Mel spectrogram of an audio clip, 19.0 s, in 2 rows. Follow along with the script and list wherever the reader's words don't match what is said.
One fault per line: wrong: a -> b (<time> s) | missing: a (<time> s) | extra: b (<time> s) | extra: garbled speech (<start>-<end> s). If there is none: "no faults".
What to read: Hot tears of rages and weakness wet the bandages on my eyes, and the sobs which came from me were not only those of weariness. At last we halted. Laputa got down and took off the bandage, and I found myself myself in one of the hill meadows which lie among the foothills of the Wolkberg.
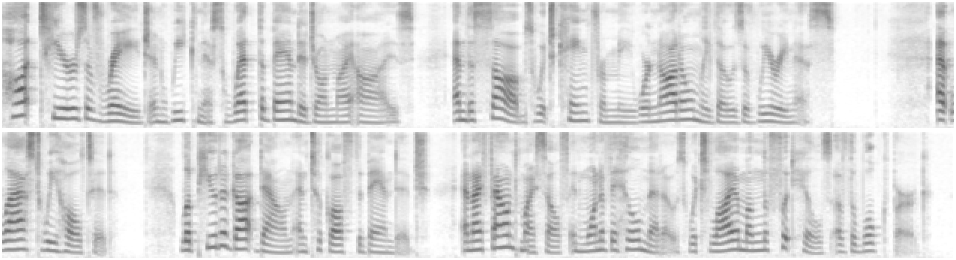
wrong: rages -> rage (1.1 s)
wrong: bandages -> bandage (2.6 s)
missing: myself (15.2 s)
